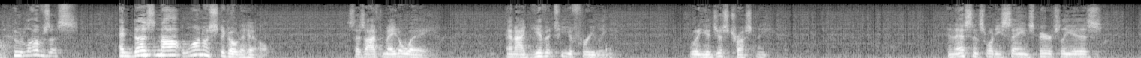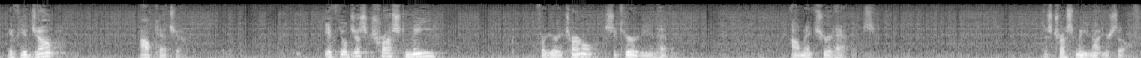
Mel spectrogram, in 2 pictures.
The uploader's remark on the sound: Ketha Heights Baptist Church ~ Live Broadcast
